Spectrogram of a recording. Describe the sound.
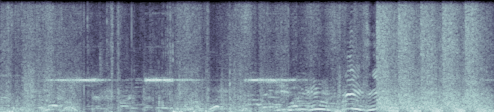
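Gunshots in police footage of a school shooting and a firefight with officers. Many sharp, loud bangs crack out, an intermittent high alarm beep sounds, and voices shout throughout.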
